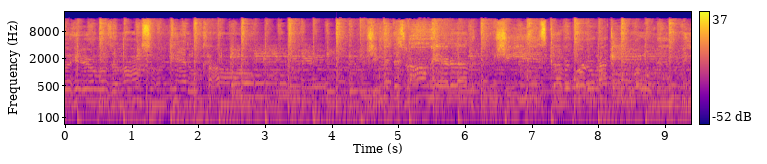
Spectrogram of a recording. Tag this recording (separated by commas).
Rock and roll, Music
